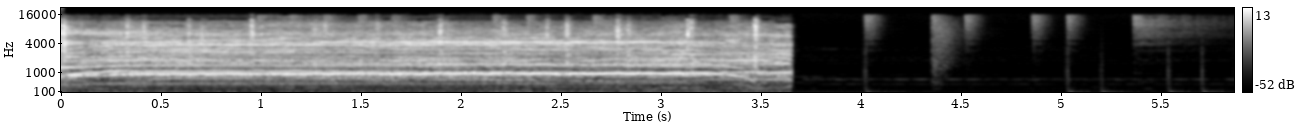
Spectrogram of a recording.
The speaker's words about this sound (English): Now, the Nigerians that are there, they are clapping over a white man doing something.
